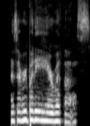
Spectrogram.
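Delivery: séance medium voice, calling out. Welcoming everyone back and asking who is there: like a seance medium. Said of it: "I sound like I'm conducting a seance".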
